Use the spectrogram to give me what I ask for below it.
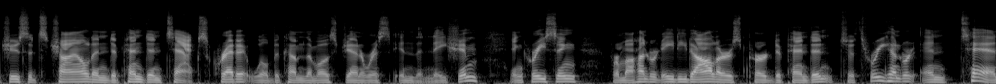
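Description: No technical faults can be heard anywhere in the speech recording, and the signal stays continuous and steady throughout.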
